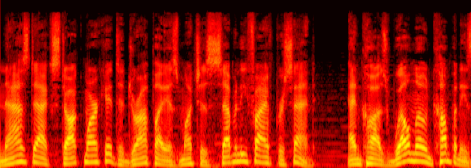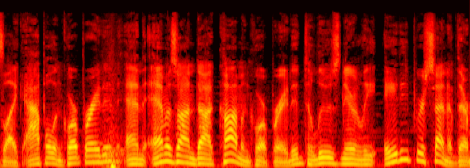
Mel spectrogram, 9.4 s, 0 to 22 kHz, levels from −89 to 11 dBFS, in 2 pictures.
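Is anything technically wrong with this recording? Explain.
No, nothing technically wrong can be heard anywhere in this audio, so there is no fault to describe.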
